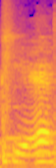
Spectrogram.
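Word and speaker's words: 撇: Dibacanya pie, kayak kamu nulis koma dari atas ke bawah.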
